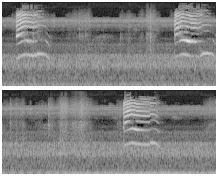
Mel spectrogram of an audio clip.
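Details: Kitten making brief high mews with a quick upward-then-down inflection, three calls roughly every two and a half seconds, against a low rumbling background and constant hum.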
